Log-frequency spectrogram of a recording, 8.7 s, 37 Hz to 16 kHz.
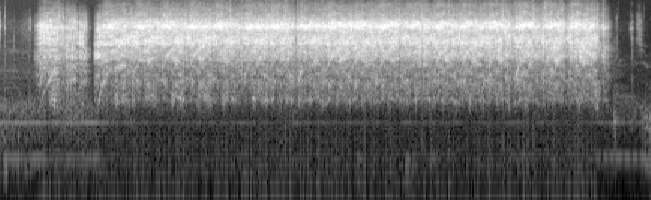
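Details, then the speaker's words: Hand-cranked USB dynamo charger wound vigorously under load, reaching about 6 volts; high busy whir with uneven clicks as the cheap internal gears skip; gear skipping under load. "under load like that you can actually hear the gears in it skipping so for arguments like let's say it's pretty much freaking useless"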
